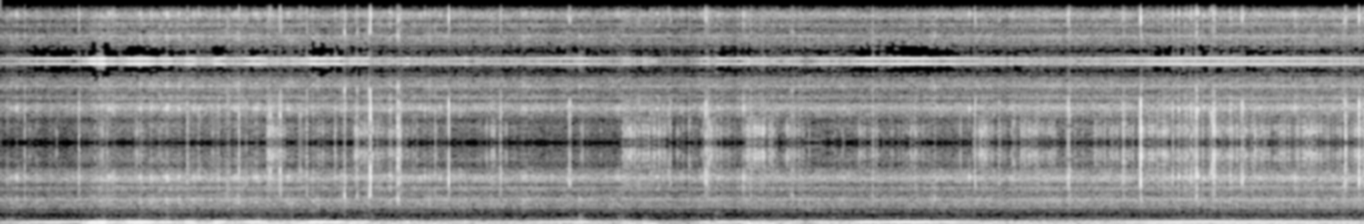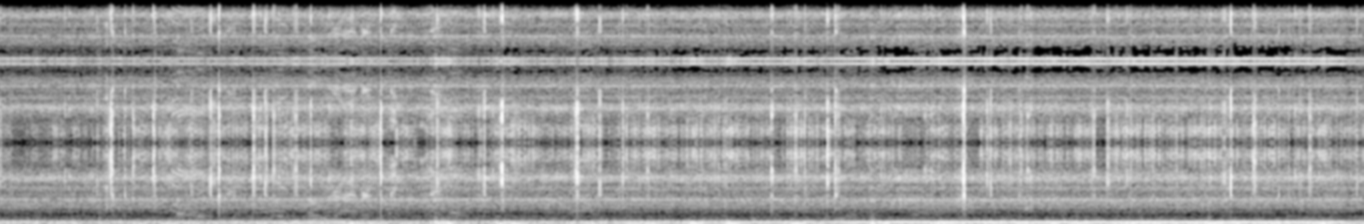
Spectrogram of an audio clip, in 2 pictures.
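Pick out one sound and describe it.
A car engine hums low and steady, revving up and down.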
